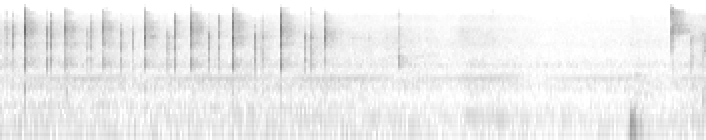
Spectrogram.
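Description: Long painted nails tap and scratch along a handheld white plastic cosmetic squeeze tube with a black cap, hollow and apparently filled with product. A quick, uneven run of bright, dry clicks fills the first two and a half seconds, then goes quiet. A soft low thump and a few more crisp taps follow near the end, each click dying instantly with no ring.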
